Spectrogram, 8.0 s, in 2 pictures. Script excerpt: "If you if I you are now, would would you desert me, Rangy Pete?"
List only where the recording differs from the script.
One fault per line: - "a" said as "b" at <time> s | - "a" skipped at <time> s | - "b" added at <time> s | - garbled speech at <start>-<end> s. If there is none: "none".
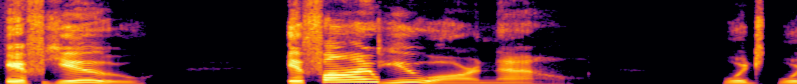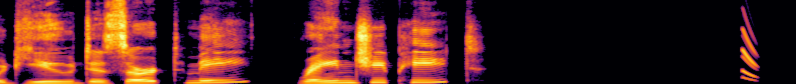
none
